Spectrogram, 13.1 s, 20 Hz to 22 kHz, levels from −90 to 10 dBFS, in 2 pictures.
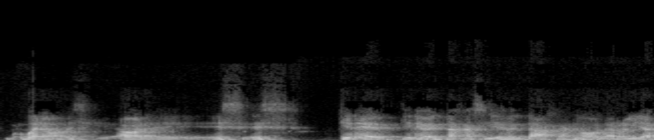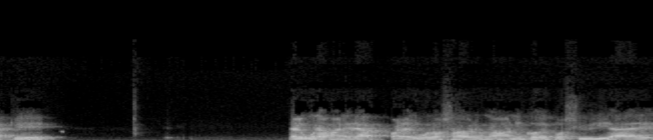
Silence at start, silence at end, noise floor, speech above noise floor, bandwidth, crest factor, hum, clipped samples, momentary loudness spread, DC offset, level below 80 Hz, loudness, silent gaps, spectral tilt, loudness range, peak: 0.05 s; 0 s; -61 dBFS; 43 dB; 7.6 kHz; 18 dB; none; under 0.1%; 9 LU; under 0.1%; -58 dBFS; -19 LUFS; none; -8 dB/octave; 5 LU; 0 dBFS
